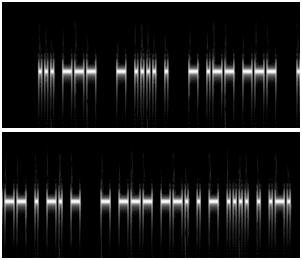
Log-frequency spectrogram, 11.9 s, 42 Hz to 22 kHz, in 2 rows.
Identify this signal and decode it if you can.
Morse code, heard as a keyed tone, about 21 wpm, 700 Hz. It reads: SO THE TWO WENT TOGETHER
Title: Sentences from Top 1000 Words - Review Part 1 - 20wpm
